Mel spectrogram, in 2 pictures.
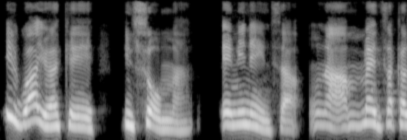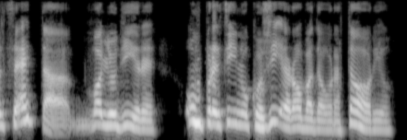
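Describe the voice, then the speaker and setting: A woman's voice: medium pitch, expressive, measured pace, few pauses, a little mellow, no room sound, clean studio sound, pitched above the performer's own voice, close to an everyday voice. A woman voicing a big, hot-tempered male village mayor in a storybook, blustering and clumsily formal with emphatic delivery. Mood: awkward, deferential.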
